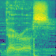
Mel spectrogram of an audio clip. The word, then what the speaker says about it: gyros: How you pronouncing gyros? Gyros. Guy Ross. What? You're right. It's Guy Ross.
